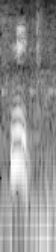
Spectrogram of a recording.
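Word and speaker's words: knit: Cnit. K is silent.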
